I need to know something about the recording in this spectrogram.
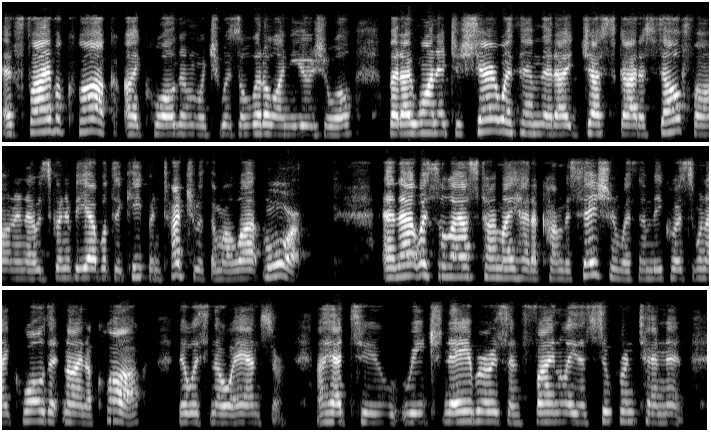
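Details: Adult woman speaking; normal speech.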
